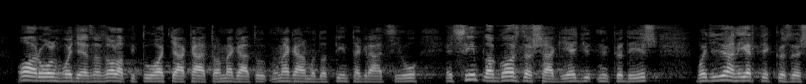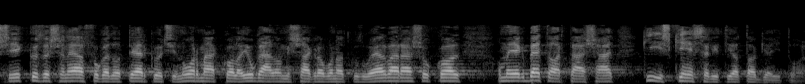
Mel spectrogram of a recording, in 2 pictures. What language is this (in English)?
Hungarian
